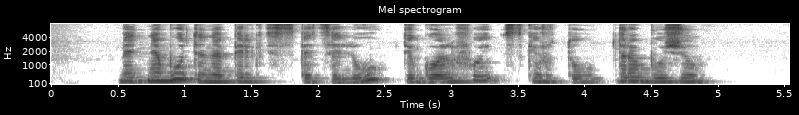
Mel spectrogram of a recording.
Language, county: Lithuanian, Šiauliai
